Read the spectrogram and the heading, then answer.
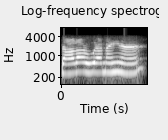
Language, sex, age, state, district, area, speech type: Hindi, female, 18-30, Uttar Pradesh, Ghazipur, urban, conversation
